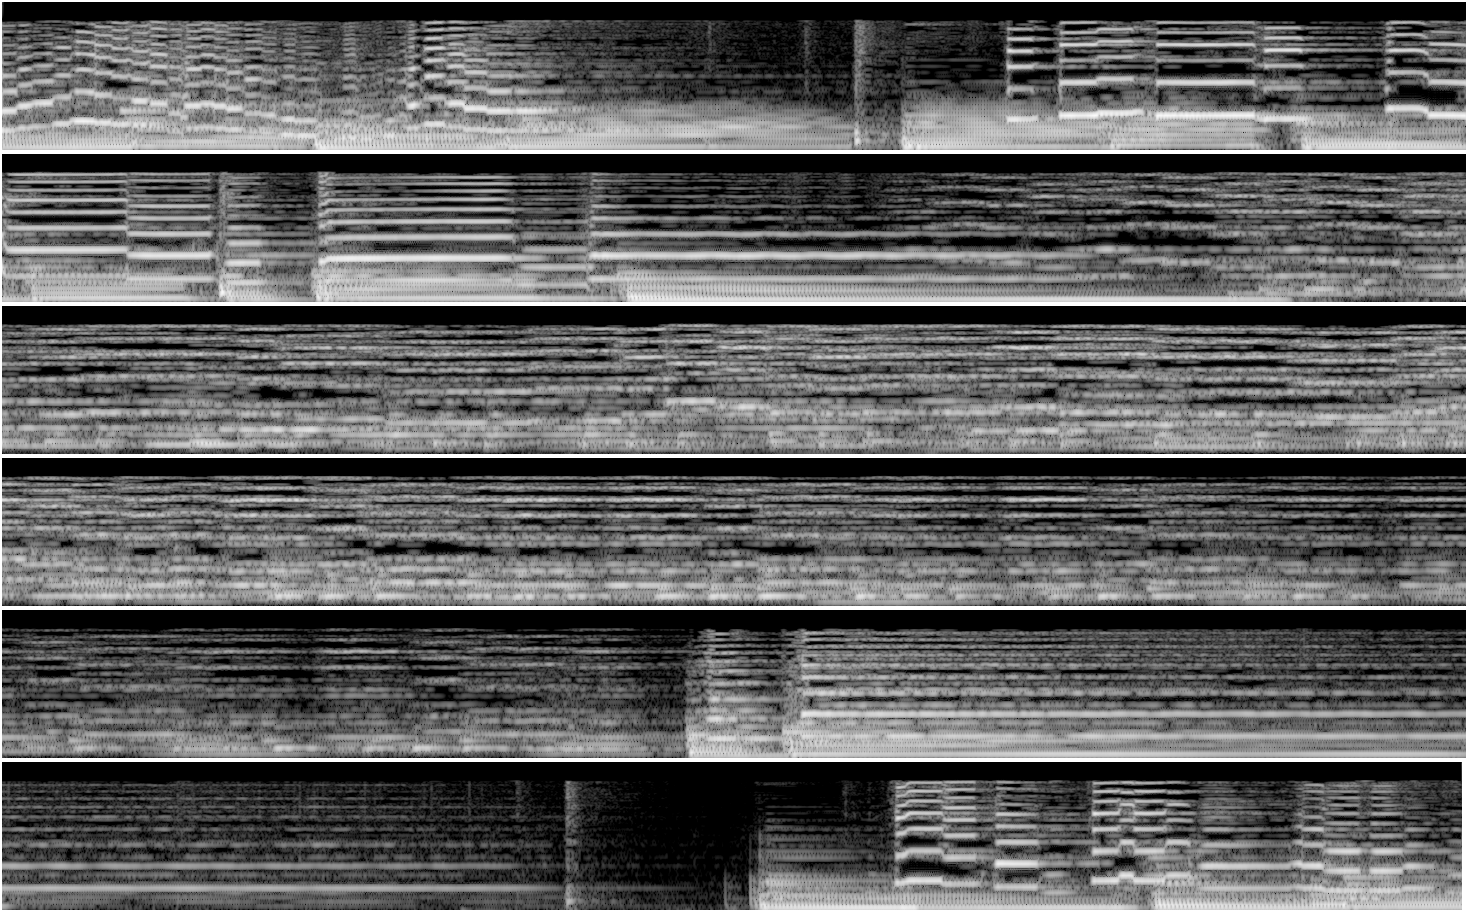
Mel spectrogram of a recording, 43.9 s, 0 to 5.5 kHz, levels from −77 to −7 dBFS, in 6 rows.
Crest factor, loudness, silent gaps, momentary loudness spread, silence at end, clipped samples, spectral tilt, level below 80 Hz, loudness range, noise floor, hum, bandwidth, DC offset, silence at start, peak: 18 dB; -19 LUFS; none; 15 LU; 0 s; under 0.1%; -9 dB/octave; -26 dBFS; 13 LU; -57 dBFS; none; 4.1 kHz; under 0.1%; 0 s; 0 dBFS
